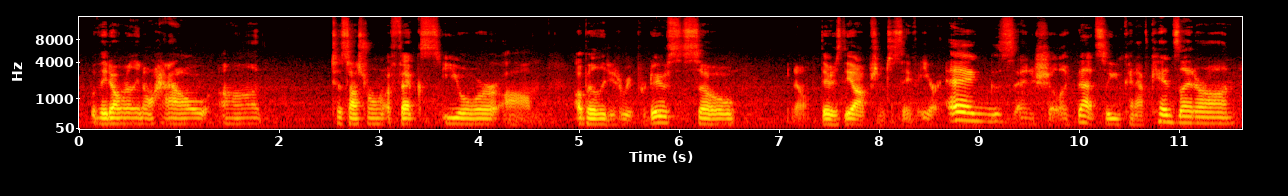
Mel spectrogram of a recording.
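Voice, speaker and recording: A man's voice: a little high, fairly bright tone, a little hiss or hum. A young man casually answering viewer questions on his vlog, frank and rambling, swearing freely. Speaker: vlogger.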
